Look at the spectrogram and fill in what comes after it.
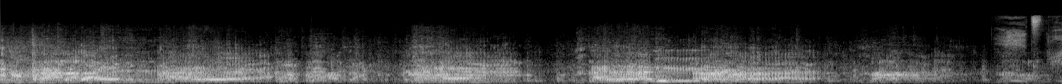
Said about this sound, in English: So give us a lion roaring. Okay, I've got one for you. Here you go.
